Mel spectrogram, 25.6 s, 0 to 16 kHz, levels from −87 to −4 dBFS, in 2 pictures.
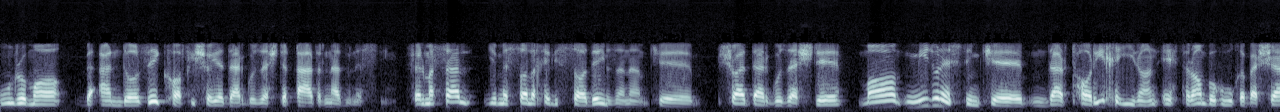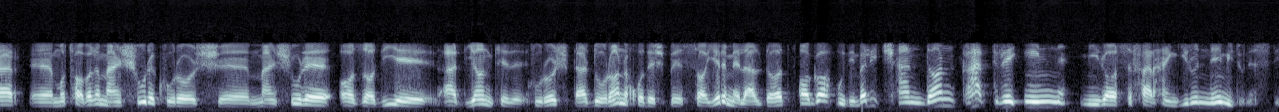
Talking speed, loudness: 130 wpm, -19 LUFS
